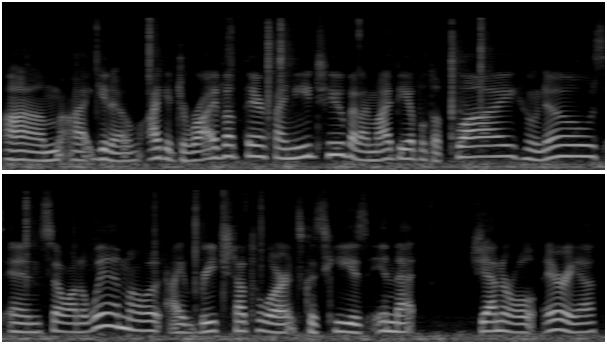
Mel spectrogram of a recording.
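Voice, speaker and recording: A woman's voice: lowish voice, brisk, darkish tone, slight background noise. A middle-aged woman telling stories casually, in an exuberant, chatty and self-deprecating way. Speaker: audio drama voice actor and podcast cast member. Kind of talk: casual conversational storytelling.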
